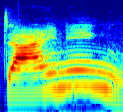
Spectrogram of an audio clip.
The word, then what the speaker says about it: dining: Dining no. Dining. Es una I fuerte. Dining room.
